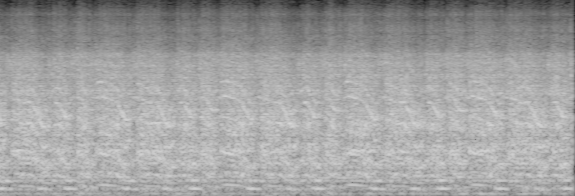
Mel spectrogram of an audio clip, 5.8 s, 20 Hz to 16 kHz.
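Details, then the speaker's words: 1968 Dodge Dart with slant six, pulled from a junkyard and sitting 18 years, coil hot-wired with 12 V bypassing the ballast resistor and cranked via the starter relay: steady churn with no firing; cranks but no start, spark next to check. "Still not starting. I think I'm going to uh check for spark now."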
